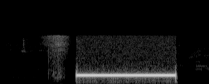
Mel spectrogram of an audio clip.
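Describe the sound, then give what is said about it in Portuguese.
Telephone ringing tone from a call placed through an auto-dialer: a single steady mid-pitched tone lasting about a second, preceded by a soft brief rustle. “Vou ligar pela discadora pra ele.”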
